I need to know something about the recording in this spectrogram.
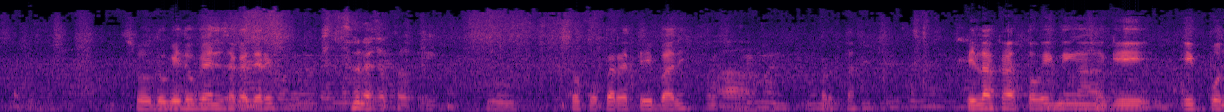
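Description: A middle-aged man speaks firmly and with animation, close by.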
